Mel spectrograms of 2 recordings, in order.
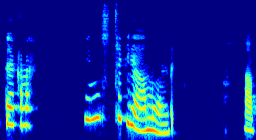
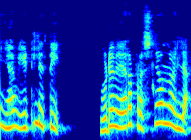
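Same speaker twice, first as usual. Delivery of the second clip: ordinary talk, nothing marked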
